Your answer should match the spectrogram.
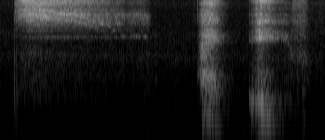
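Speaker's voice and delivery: whispered snake hiss, soft and unvoiced. Snake hissing to lure Eve, whispered. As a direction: hiss her name like a sly snake.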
